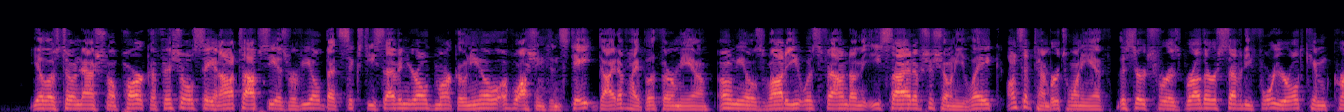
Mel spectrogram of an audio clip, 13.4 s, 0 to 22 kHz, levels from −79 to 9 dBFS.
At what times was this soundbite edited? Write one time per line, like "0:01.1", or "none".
none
